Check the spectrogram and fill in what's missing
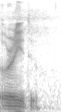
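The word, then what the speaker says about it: Ooredoo: Like in Qatar, the telecommunications company is called Uridu, right?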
